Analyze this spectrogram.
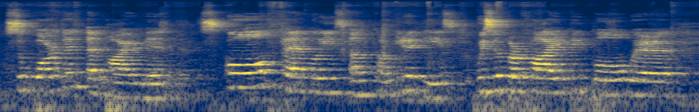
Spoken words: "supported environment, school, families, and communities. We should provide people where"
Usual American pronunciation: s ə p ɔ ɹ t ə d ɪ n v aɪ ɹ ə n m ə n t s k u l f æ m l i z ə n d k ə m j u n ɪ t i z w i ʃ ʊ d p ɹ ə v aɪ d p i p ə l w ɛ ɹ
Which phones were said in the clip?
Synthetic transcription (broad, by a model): s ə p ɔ ɹ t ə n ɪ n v aɪ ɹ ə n m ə n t s k u l f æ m l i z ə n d k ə m j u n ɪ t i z w i s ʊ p ə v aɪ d p i p ə l w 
